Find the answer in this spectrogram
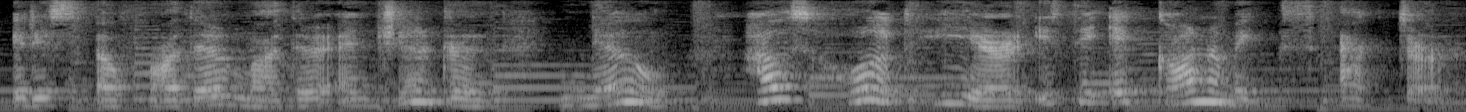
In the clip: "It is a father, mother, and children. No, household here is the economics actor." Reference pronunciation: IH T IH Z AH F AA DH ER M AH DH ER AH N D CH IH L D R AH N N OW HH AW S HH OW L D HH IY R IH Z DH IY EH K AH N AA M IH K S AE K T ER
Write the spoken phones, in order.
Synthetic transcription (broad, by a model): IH T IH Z AH F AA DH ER M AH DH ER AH N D CH IH L D R AH N N OW HH AW S HH OW L D HH IY R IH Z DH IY EH K AH N AA M IH K S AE K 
